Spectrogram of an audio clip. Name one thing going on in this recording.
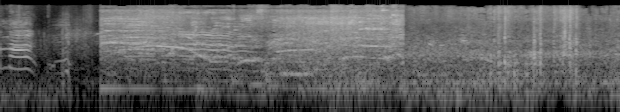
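A group of men and women laugh and shout excitedly.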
